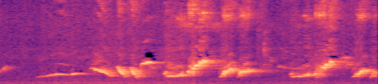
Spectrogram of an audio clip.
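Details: Straw-headed bulbul singing in the long ropelan style: a continuous run of rich, bubbly whistled notes swooping up and down, with loud liquid phrases packed tightly together and no pauses.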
